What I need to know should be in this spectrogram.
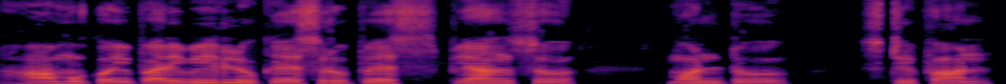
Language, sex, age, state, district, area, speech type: Odia, male, 18-30, Odisha, Kalahandi, rural, spontaneous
